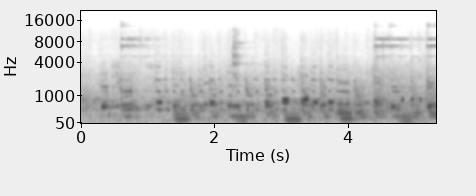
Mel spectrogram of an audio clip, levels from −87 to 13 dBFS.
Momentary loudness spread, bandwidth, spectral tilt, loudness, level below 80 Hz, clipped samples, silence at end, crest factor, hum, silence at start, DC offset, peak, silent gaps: 7 LU; 14.5 kHz; -6.5 dB/octave; -29 LUFS; -56 dBFS; under 0.1%; 0 s; 16 dB; none; 0 s; under 0.1%; -12 dBFS; none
